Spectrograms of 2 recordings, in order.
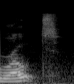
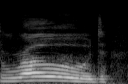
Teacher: It's not wrote, unvoiced, it's road. The whole word is voiced.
